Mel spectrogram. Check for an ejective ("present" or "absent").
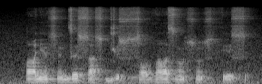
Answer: absent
